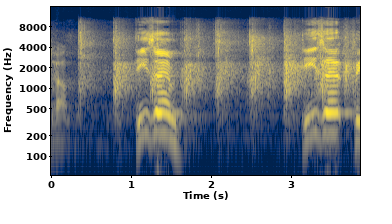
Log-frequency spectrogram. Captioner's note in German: Beifall bei der CDU und dem BÜNDNIS 90/DIE GRÜNEN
